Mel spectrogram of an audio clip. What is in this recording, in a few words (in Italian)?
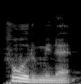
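"furmine", dialetto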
